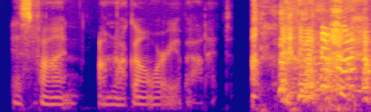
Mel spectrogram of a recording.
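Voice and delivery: half-asleep, drowsy, dragged out very slow. Retelling what a sleep-deprived friend said after being rear-ended: imitating someone sleep deprived. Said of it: "he's so sleep deprived".

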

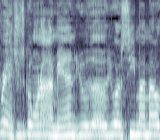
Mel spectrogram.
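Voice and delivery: dopey California dude voice. Retelling an encounter, the speaker voices a man who came over to him: imitating Clint, Californian dumbass. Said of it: "he sounds like a fucking Californian dumbass".

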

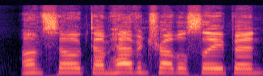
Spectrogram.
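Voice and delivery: very high, shrill, loud gravelly voice. Trying the same quote again, imitating Gerrit Cole, sounding like Seinfeld. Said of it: "you just went to, like, Seinfeld again".

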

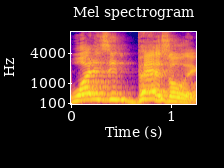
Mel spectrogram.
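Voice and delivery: imitated drunk man yelling. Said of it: "He's drunk at these clubs and he's yelling it".

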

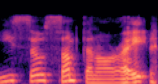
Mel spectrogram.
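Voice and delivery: mock muttering under breath. The speaker quotes a favorite line from the story, retelling a mutter under breath. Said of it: "Anne mutters under her breath".

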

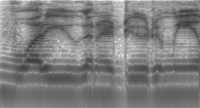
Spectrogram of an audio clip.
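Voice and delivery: plain

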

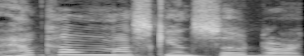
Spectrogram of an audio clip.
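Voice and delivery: put-on curious, childlike little kid voice.

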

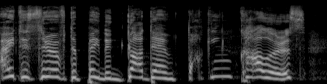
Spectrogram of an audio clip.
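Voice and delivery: mock unhinged outburst, yelled but kept small. Speaker retells a woman yelling at a man, absolutely losing it; retelling a yell. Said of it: "she's like yelling at him, like absolutely losing it".

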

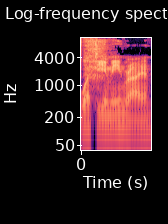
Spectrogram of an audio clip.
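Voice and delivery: put-on sexy, seductive robot voice. Returning guest answering host Ryan after a break, sexy Westworld robot voice. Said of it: "that was a very sexy Westworld robot".

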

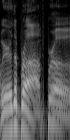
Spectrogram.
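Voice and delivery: loud put-on promo announcer voice. Recording a promo for the Brav Bros, put-on promo announcer voice. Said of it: "stop with the voice".

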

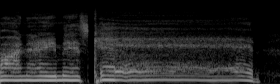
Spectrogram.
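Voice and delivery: put-on very slow, drawn-out, rough, raspy cry. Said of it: "and then screams".

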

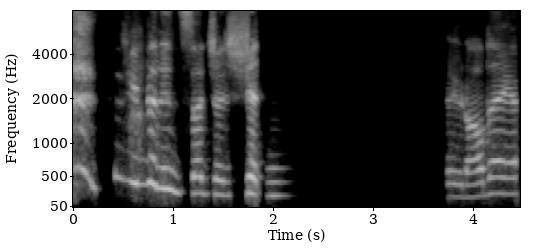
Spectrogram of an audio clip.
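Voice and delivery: words broken up by laughing throughout. Asked why they are laughing so hard, the speaker answers, laughing while talking. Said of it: "Why are you laughing so fucking hard?".

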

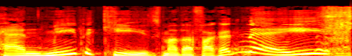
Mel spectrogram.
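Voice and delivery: English spoken in a put-on Swedish accent. Friends take turns saying the same line in a Swedish accent. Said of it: "in a Swedish accent".

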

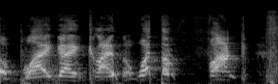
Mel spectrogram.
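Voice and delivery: put-on very high squeal, laughing through tears. Retelling laughing on the treadmill about the blind climber: imitating laughing till crying. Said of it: "I'm crying on the treadmill going".

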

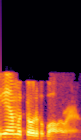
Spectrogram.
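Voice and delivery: mock breezy, casual, nonchalant, offhand throwaway tone. Questioning an interview answer, imitating Joe Burrow saying it nonchalantly. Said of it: "saying it so nonchalantly".

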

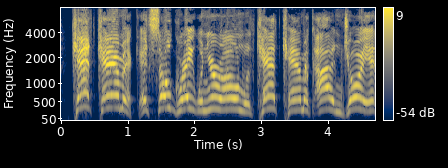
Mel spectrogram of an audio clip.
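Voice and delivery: very high-pitched, loud yelling. Retelling how someone started yelling praise: imitating someone yelling. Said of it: "He just started yelling".

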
